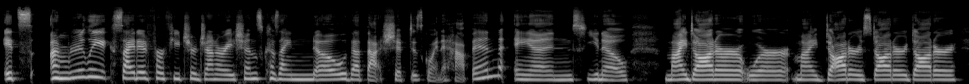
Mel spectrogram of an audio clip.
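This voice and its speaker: Woman guest, passionate and animated, bright tense voice, dry close sound, stumbles and restarts when excited. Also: on the high side, normal speed, smooth, dry recording. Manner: passionate, animated, laughs often; self-correcting restarts when worked up. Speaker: guest, fashion brand founder. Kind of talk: conversational podcast interview.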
